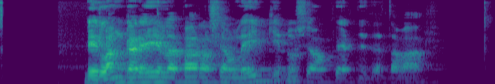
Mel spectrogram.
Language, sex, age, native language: Icelandic, male, 60-69, Icelandic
